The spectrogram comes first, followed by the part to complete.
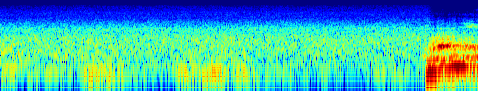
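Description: Steady, even hiss of background noise, without any distinct event, picked up through a headset microphone.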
